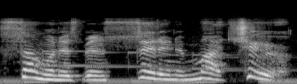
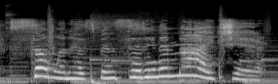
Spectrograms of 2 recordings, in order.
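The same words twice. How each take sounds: First: It is said in a big, deep voice. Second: It is said in a medium-sized voice. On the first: "in his great big voice" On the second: "in her little middle-sized voice"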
